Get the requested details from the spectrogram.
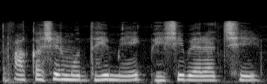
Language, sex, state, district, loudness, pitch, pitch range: Bengali, female, West Bengal, Alipurduar, -16 LUFS, 205 Hz, 195-220 Hz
